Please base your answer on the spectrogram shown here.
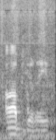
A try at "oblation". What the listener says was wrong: Oblation. That's totally different. There's no U in there.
